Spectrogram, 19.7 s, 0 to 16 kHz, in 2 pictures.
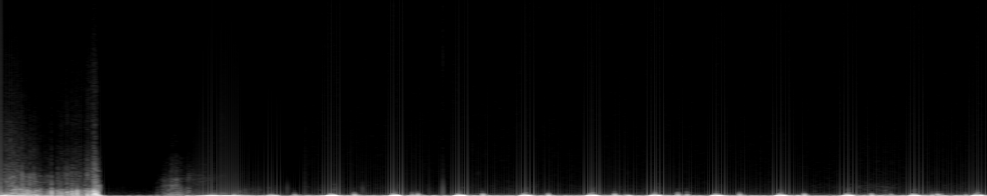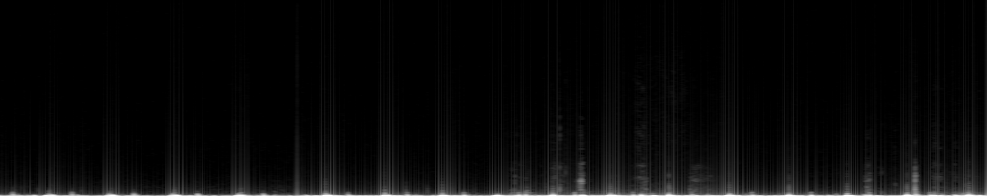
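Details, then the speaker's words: Person's own self-recorded heartbeat, which they felt was fast, noting 60–80 beats per minute is good: steady low thumping at roughly 100 sounds per minute after a brief rustle; a normal heartbeat. "like 60 to like 80 beats per minute is good."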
